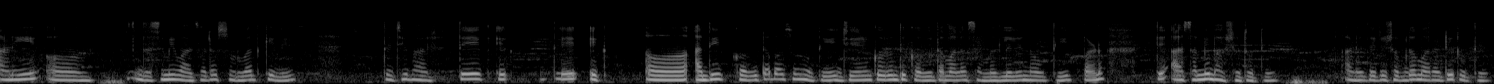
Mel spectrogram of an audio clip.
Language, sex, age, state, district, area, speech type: Marathi, female, 18-30, Maharashtra, Mumbai Suburban, urban, spontaneous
